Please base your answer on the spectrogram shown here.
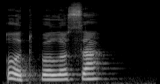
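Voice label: "ӧтпӧлӧса" Komi, female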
